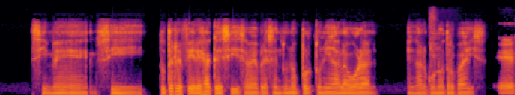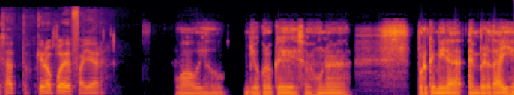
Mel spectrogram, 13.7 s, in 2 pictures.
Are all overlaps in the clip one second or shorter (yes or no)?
yes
